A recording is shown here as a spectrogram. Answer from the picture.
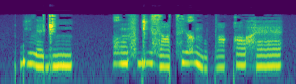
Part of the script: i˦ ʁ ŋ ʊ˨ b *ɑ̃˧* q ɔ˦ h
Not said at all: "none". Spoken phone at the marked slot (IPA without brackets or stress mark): ɑ˧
